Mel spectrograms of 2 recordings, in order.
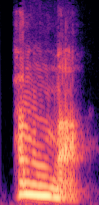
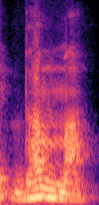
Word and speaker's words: Dhamma: They if you hear a Thais, they'll say Havaye, and the Thais will talk about the Hamma, not the Dhamma.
